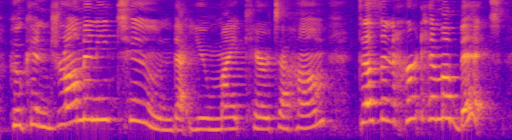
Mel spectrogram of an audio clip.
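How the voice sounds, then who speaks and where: Woman voicing an eager boy ringmaster, high and bright. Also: heavily acted. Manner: grandiose showman's barking, singsong rhymes. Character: young boy dreamer, boastful eager circus ringmaster. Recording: echoey, reverberant room sound.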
